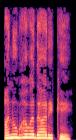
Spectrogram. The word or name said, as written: ಅನುಭವದಾರಿಕೆ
